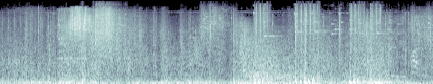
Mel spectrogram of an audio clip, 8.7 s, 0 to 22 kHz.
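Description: Titan mechs trade gunfire in a Titanfall 2 Attrition match on the Relic map, a loud continuous barrage of shots and booming explosions with heavy rumble throughout.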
